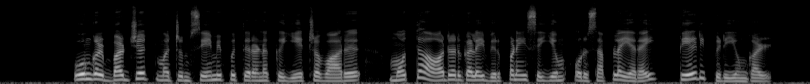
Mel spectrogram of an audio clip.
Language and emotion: Tamil, neutral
